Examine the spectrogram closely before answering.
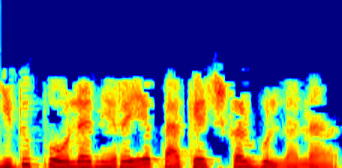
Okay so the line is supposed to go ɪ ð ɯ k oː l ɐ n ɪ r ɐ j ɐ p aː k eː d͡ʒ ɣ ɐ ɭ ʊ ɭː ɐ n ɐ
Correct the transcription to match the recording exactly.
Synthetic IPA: ɪ ð ɯ p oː l ɐ n ɪ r ɐ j ɐ p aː k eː d͡ʒ ɣ ɐ ɭ ʊ ɭː ɐ n ɐ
